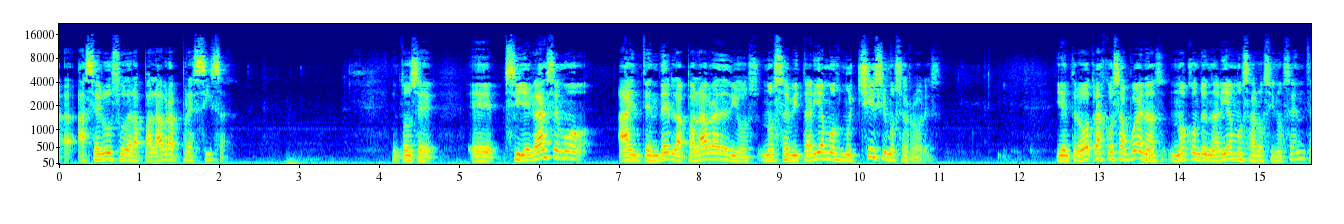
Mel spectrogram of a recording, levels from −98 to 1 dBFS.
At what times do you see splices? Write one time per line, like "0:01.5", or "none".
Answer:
none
